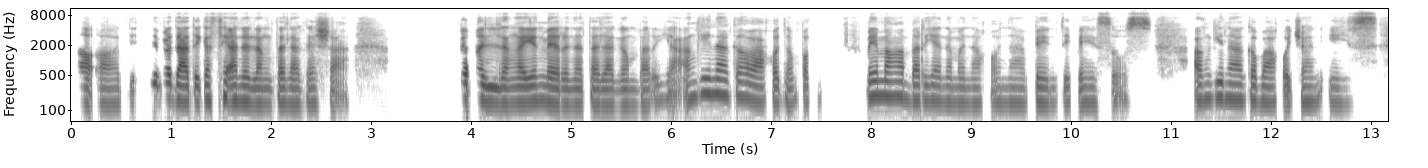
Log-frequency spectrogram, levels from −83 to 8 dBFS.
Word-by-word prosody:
oo 145 -1 0 0.2
di 175 - -6
ba 175 +1 +2
dati 150 -1 +8
kasi 165 +4 +1
ano 155 -1 +6
lang 140 0 +1
talaga 140 0 -2
siya - - +3 1.1
kapal 175 -2 +3
na 145 0 +2
ngayon 150 +2 +6
meron 140 -2 +4
na 135 - -1
talagang 130 0 -3
barya, 135 +6 -5
ang 160 - -3
ginagawa 185 -7 0
ko 145 0 -3
dun 135 +5 -8
pag - - -6 0.6
may 190 - +3
mga 185 -1 +1
barya 160 -1 -2
naman 145 -1 -9
ako 140 0 -11
na 145 0 -10
₱20, 145 0 -2 0.4
ang 160 - 0
ginagawa 160 -4 -2
ko - - -4
diyan 150 +1 -3
is 145 0 +1
145 Hz, 150 wpm, -27 LUFS, 140-165 Hz, 1.1 s, dati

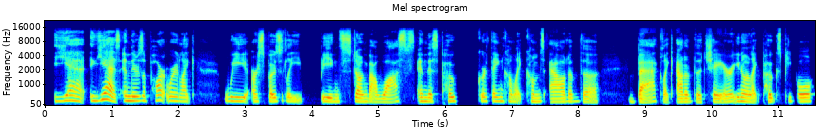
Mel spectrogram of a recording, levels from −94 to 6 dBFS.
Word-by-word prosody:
Yeah, 210 0 +1
yes, 220 -2 +4
and 215 -1 +4
there's 210 +1 +3
a 215 - 0
part 235 +3 0
where, 205 -1 0
like, 190 - -4 0.4
we 190 -2 0
are 180 - +1
supposedly 175 - -1 0.2
being 170 -2 +1
stung 175 -2 +2
by - - +2
wasps, 160 +3 -1
and 180 0 +1
this 175 -1 +1
poker 190 0 0 0.4
thing 190 0 -2
come, 185 -3 -3
like, - - -4
comes 175 -1 -3
out 160 +1 +1
of 180 +2 -4
the - - -1 0.4
back, 175 +1 +1
like, - - -2
out 165 0 +5
of 165 +1 0
the 155 - -2
chair, 165 +2 0
you 185 +1 0
know, 180 - +5
it, - - +3
like, - - -2
pokes 170 -1 0
people. 175 -1 +2
180 Hz, 190 wpm, -24 LUFS, 170-195 Hz, 0.4 s, out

